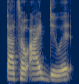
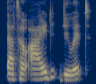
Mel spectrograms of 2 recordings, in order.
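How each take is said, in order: First: The D in I'd has no audible release. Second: The D in I'd has an audible release. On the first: The speaker calls it right. "the same sentence with an unreleased D consonant" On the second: The speaker calls it wrong. "That's a released D consonant"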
